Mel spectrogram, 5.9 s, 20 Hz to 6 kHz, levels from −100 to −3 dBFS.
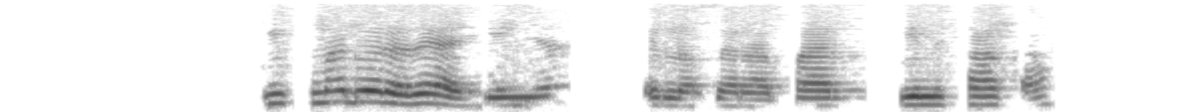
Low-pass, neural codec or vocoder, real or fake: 5.4 kHz; none; real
